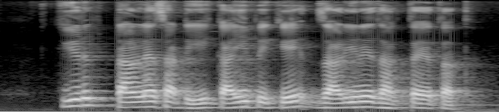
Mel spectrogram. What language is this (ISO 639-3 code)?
mar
